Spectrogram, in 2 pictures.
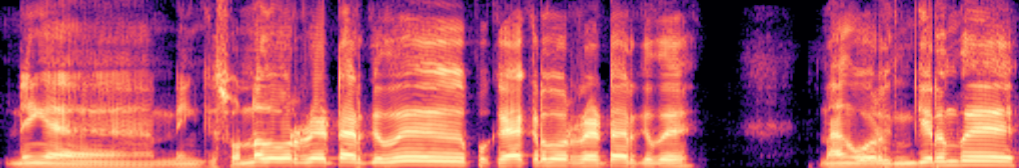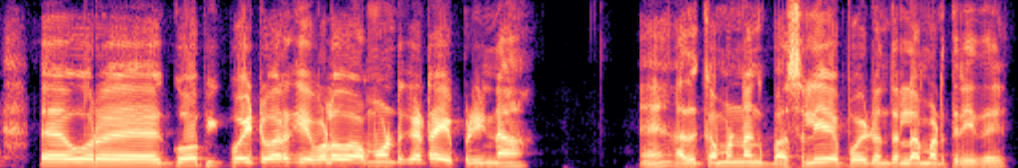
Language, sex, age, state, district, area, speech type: Tamil, male, 30-45, Tamil Nadu, Erode, rural, spontaneous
